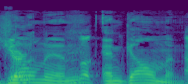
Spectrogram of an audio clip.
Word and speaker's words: Gelman: I just have this thing where I watched Regis and Kathy Lee, and he would always say Gilman, right? – Gelman.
